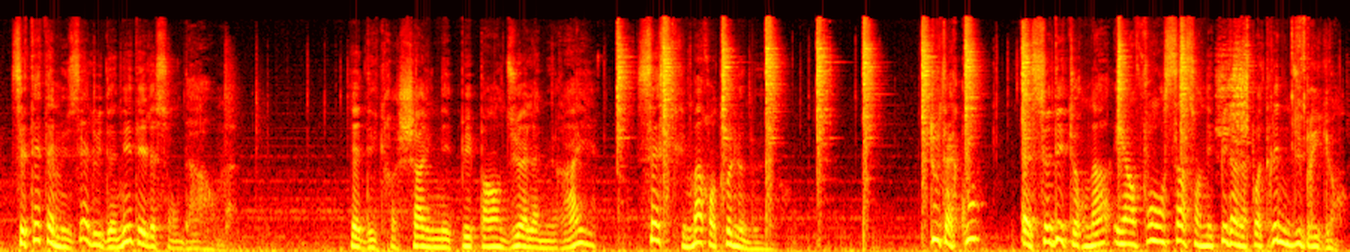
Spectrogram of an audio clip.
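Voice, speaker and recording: A man calmly reading a folk tale aloud as a storybook narrator. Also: fairly high pitch. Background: soft music.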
